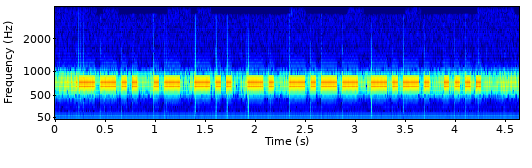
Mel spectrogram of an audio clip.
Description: Morse code, heard as a keyed tone, about 22 wpm, 750 Hz. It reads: ZADNYCH
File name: dlazaawansowanych / nagraniazpasma / websdr recording 3565.0kHz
